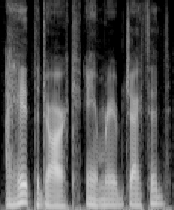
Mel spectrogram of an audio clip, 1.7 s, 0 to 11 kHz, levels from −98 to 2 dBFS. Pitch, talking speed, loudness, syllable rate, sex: 95 Hz, 205 wpm, -21 LUFS, 6.3 syllables/s, male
